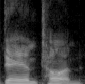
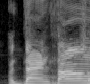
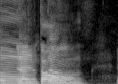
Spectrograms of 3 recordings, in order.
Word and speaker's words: Danton: Now, one close friend I thought I would mention here is this guy named Danton, which is spelled like Dan Tun. But I'm trying to be... fair. – Savvy. – Dan-tong. – So Dan-tong,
